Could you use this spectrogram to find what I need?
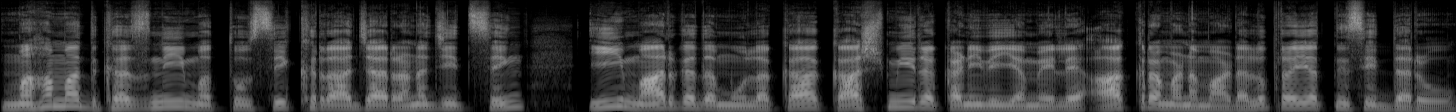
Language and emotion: Kannada, neutral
